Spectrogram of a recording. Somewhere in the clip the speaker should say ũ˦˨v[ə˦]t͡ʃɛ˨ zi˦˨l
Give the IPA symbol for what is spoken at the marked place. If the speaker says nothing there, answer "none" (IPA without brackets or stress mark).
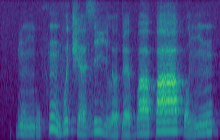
ə˦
